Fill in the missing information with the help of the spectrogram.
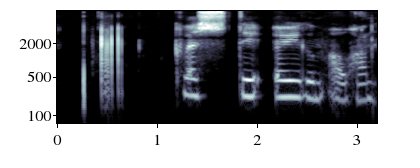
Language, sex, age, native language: Icelandic, male, 10, Icelandic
